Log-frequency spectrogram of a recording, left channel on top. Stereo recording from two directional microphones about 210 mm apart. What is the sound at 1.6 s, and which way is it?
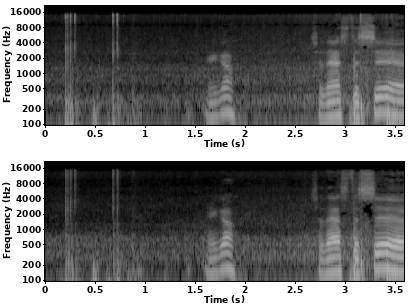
Insect, 15° right (ahead or behind).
